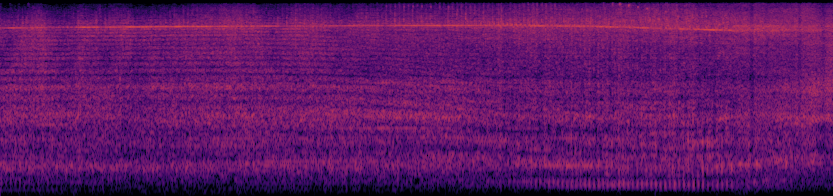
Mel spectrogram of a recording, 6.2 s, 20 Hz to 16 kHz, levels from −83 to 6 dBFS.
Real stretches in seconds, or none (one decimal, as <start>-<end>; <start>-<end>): 0.0-5.5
